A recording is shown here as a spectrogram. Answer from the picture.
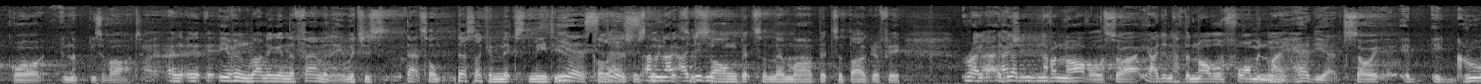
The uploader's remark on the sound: As part of Man Booker 50 festival at Southbank Centre. Each section was introduced by a slideshow of photographs selected by the pair. Here in the recording, each slideshow has been replaced with a short musical interlude.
